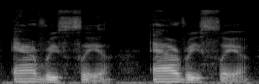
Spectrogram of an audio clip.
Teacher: mình đưa lưỡi qua giữa hai răng mình thổi hơi ha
